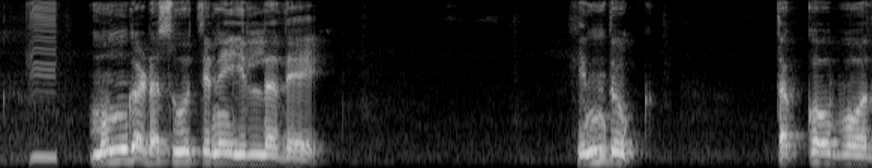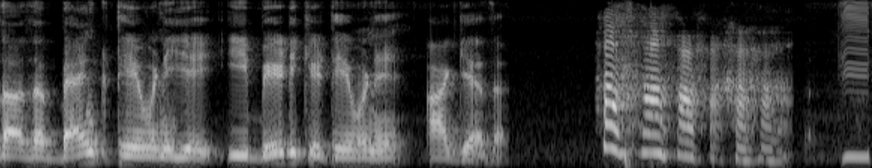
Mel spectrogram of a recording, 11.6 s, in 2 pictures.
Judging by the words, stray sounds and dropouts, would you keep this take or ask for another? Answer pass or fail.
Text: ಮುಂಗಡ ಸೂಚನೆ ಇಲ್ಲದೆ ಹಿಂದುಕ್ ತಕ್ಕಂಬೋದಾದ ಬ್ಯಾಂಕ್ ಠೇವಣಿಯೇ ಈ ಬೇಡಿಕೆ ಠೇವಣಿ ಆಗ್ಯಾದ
fail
